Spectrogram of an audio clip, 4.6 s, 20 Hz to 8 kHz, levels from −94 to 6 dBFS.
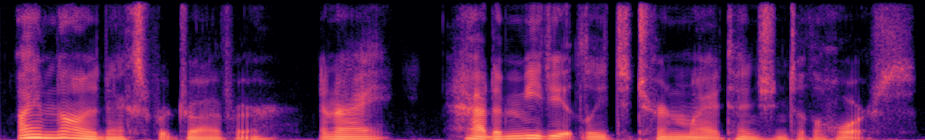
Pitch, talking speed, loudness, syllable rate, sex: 115 Hz, 220 wpm, -21 LUFS, 6.4 syllables/s, male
